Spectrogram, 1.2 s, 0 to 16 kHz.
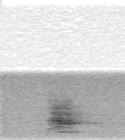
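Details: Eurasian eagle-owl on a nest webcam, May 19, 2020, calling possibly while hunting: a single hoarse, slightly falling screech about a third of a second long over steady background hiss.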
